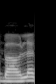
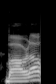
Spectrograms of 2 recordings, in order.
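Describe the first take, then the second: First: The middle consonant is a plain l sound. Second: The middle consonant is a retroflex flapped sound. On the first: "Hindi में आप सामान्यतः बावला कहते हैं" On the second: "Haryanvi में कहेंगे"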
